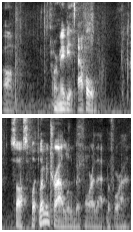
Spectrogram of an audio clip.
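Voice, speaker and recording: Speaking at a normal pace in a low voice, a Southern US man reviews MRE food on camera, talking casually with frequent ums and uhs. He's rambly, chatty, and pokes fun at himself. Background noise comes through a mic set up at his table.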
